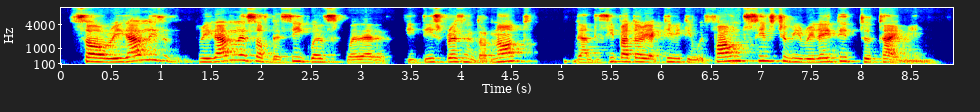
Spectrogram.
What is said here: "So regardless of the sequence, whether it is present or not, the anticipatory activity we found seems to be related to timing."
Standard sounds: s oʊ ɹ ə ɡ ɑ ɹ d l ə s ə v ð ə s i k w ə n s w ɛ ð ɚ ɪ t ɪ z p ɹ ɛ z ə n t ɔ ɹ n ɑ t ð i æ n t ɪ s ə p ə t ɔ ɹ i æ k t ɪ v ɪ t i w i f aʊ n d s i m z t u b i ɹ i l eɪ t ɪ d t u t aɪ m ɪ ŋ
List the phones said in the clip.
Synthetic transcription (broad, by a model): s oʊ ɹ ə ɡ ɑ ɹ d l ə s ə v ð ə s i k w ə n s w ɛ ð ɚ ɪ t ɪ s p ɹ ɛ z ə n t ɔ ɹ n ɑ t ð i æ n t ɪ s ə p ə t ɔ ɹ i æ k t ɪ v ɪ t i w i f aʊ n d s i m s t u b i ɹ i l eɪ t ɪ d t u t aɪ m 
